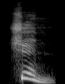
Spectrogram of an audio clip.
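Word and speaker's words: jin: third one is gin you say it the same way is in English but it's per differently Jay I n chin so nice easy words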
